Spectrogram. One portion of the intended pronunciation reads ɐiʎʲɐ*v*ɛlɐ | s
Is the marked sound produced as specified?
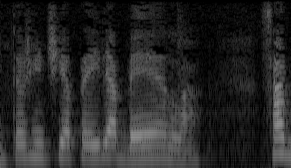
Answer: no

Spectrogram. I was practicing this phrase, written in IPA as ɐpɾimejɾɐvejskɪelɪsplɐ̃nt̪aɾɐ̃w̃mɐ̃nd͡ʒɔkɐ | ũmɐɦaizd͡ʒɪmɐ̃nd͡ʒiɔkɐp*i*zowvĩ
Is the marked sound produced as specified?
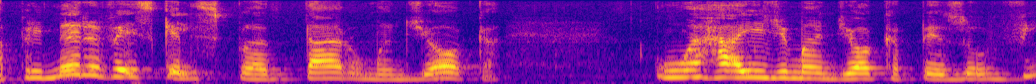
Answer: no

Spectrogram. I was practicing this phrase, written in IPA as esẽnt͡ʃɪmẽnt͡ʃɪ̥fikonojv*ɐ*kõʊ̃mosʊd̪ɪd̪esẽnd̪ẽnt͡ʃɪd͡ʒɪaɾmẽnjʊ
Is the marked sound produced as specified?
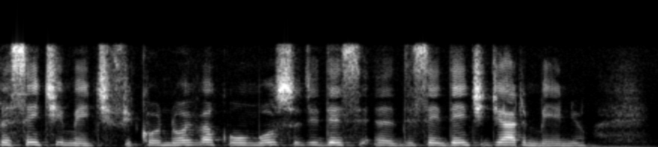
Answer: yes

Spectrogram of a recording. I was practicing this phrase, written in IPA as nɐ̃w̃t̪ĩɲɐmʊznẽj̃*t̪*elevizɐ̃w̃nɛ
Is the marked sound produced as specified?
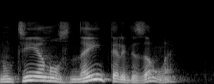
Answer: yes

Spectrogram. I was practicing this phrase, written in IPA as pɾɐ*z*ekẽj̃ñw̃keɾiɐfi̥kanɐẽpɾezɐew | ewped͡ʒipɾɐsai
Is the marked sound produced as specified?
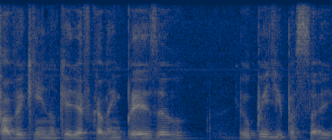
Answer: no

